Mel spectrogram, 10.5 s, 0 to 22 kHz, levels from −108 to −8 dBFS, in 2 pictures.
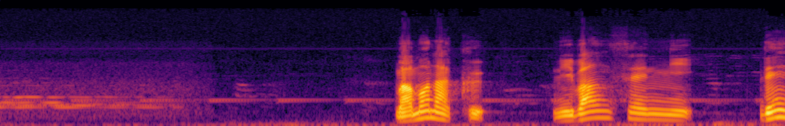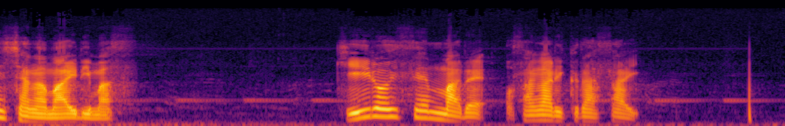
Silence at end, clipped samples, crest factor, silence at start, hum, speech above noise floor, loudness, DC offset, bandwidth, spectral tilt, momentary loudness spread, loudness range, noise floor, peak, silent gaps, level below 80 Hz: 1 s; under 0.1%; 26 dB; 0.1 s; none; 37 dB; -24 LUFS; under 0.1%; 7.8 kHz; -6 dB/octave; 13 LU; 3 LU; -59 dBFS; 0 dBFS; none; -64 dBFS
